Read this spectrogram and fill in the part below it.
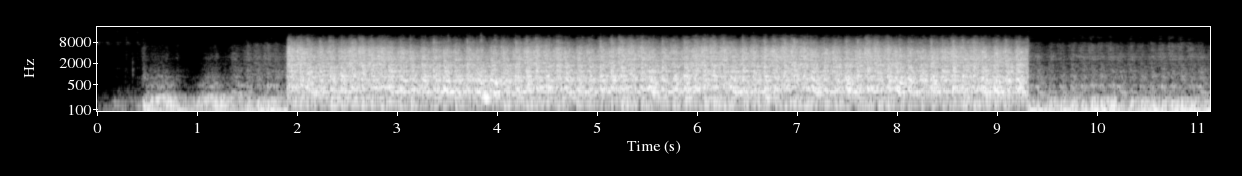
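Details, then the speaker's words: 1989 Pontiac Trans Am GTA unregistered for 17 years, given starting fluid: steady fast cranking of about three beats a second for roughly seven seconds, never catching. Crank, no start; the starter sounds unhappy and injectors are suspected, not confirmed. "That starter seems very unhappy to me. And I think what we're going to have to do is we're going to have to uh shock some injectors."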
